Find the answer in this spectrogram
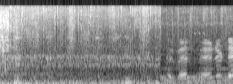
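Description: A film soundtrack's low rumble and hiss fades down, and a voice begins speaking near the end.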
